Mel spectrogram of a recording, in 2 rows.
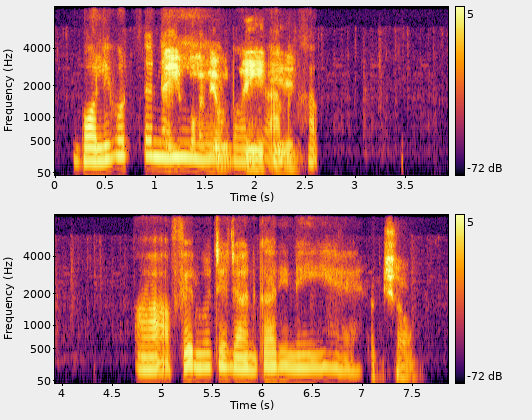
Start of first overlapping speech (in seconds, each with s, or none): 1.1 s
